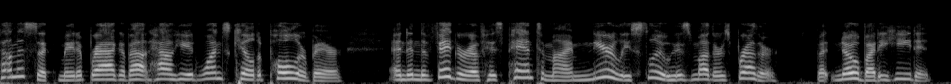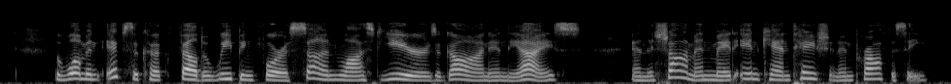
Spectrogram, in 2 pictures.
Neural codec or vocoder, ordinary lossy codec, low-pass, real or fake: codec, 16 kHz, 8 kbps, FunCodec, trained on LibriTTS, 25 frames a second; Opus, 16 kbps; 7.2 kHz; fake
